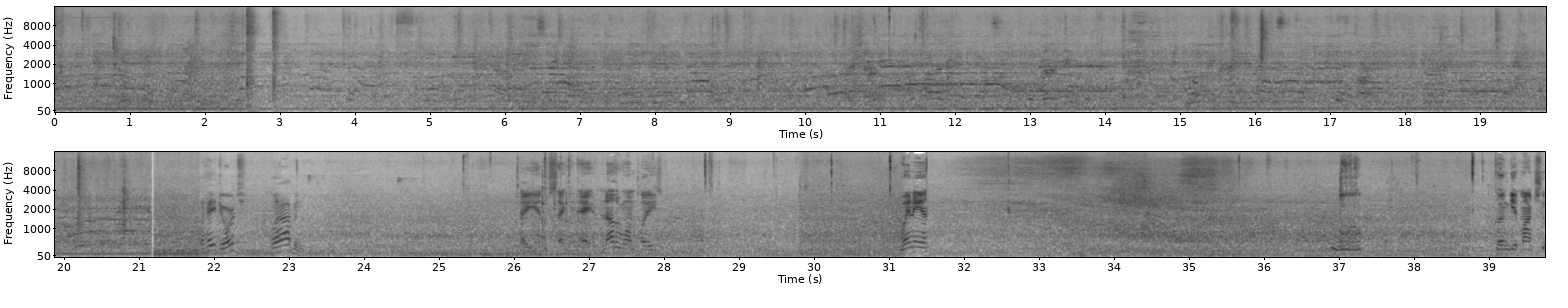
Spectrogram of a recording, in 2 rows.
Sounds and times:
Traffic noise, roadway noise: 0:00.0 - 0:39.7.

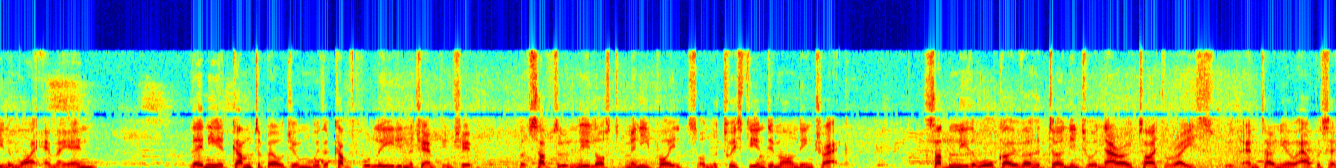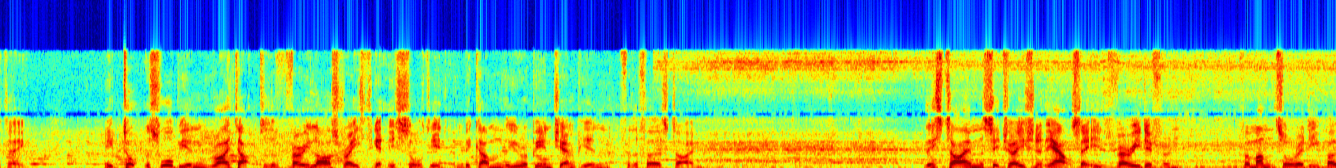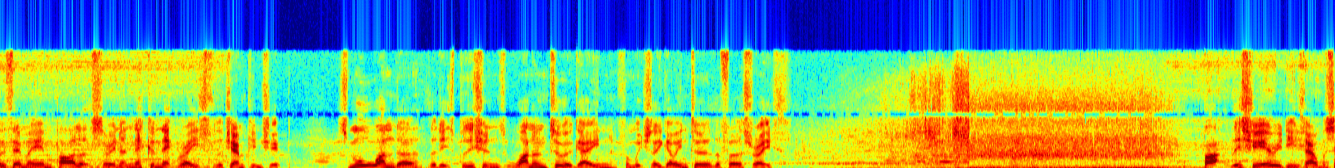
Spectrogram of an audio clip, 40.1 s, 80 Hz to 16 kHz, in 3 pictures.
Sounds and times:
Speech: 0:00.0 - 0:20.4, 0:22.6 - 0:25.2, 0:25.8 - 0:34.6, 0:38.8 - 0:40.0
Truck: 0:20.0 - 0:29.0, 0:34.6 - 0:40.0.

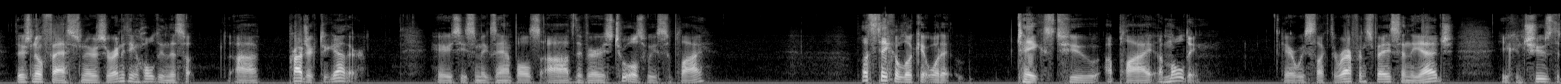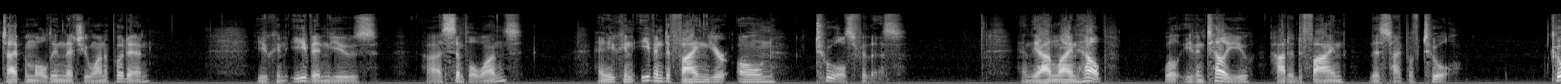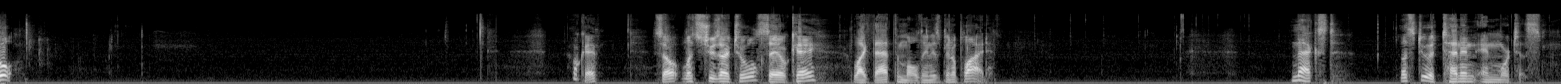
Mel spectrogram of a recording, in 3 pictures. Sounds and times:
Speech: 0:00.2 - 0:03.7, 0:04.3 - 0:07.2, 0:08.6 - 0:12.2, 0:12.8 - 0:17.2, 0:18.2 - 0:20.9, 0:21.6 - 0:24.7, 0:25.8 - 0:30.3, 0:31.1 - 0:31.5, 0:36.9 - 0:41.2, 0:44.1 - 0:46.8.

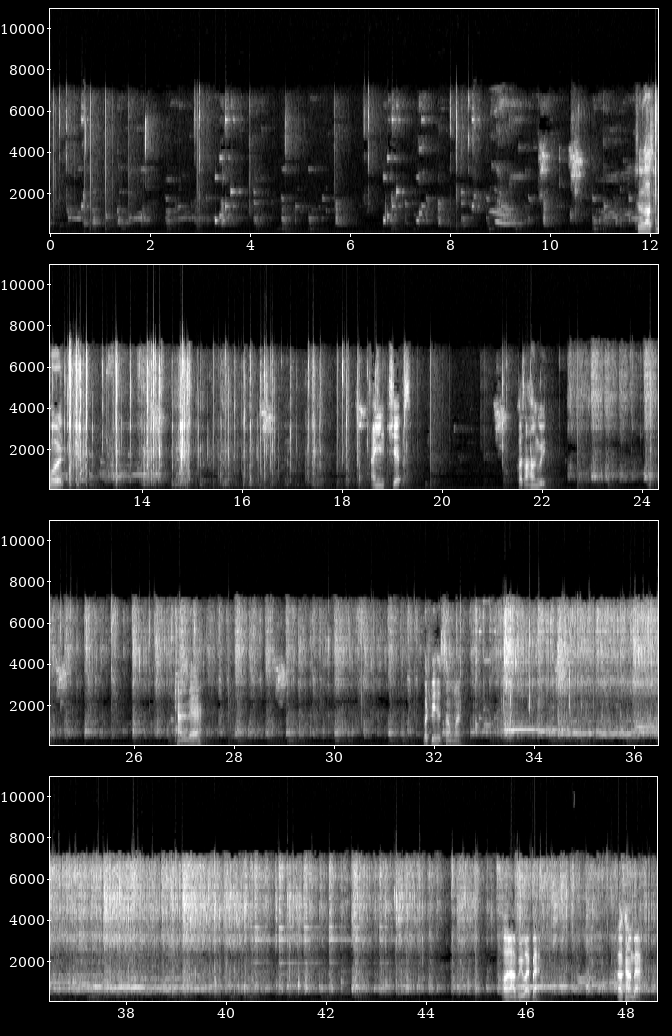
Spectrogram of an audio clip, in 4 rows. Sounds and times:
Speech: 0:11.7 - 0:12.5, 0:18.6 - 0:19.4, 0:21.5 - 0:22.2, 0:26.8 - 0:27.4, 0:31.8 - 0:32.6, 0:45.5 - 0:46.4, 0:47.8 - 0:48.4.

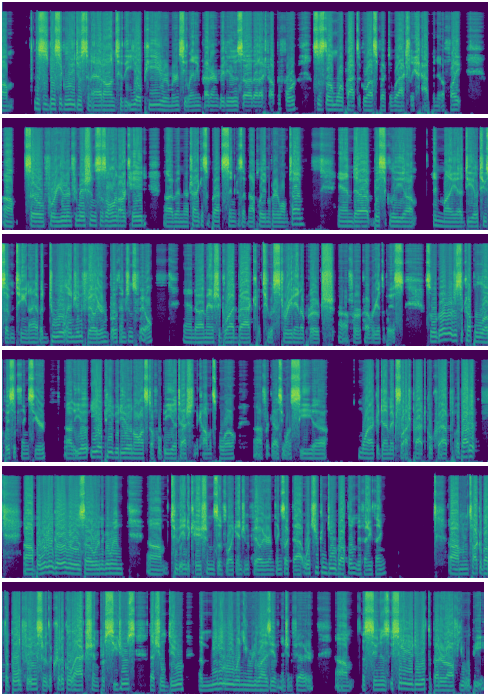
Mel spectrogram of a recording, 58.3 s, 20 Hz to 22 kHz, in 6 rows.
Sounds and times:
Speech: 0:00.0 - 0:35.7, 0:36.3 - 0:46.6, 0:47.6 - 0:58.2.

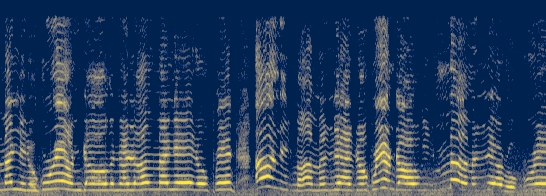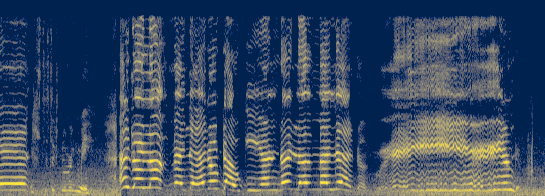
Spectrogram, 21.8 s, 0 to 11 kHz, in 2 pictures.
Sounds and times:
Female singing: 0:00.0 - 0:12.3, 0:13.3 - 0:21.3.

